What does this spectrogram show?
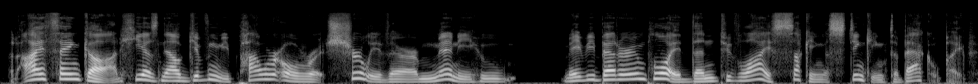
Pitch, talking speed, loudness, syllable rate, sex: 170 Hz, 180 wpm, -19 LUFS, 4.8 syllables/s, male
